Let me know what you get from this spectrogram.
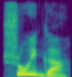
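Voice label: "шуйга", Komi, female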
